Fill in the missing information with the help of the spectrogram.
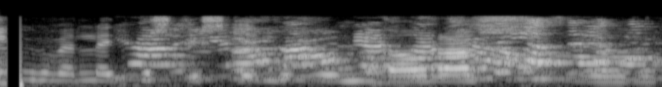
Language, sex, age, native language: Icelandic, female, 18-19, Icelandic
